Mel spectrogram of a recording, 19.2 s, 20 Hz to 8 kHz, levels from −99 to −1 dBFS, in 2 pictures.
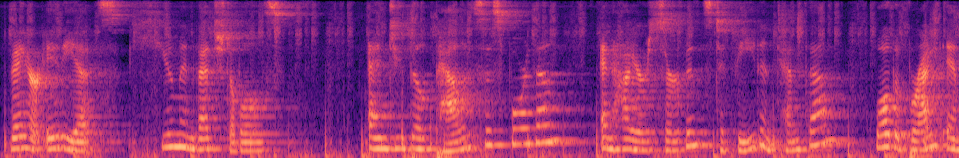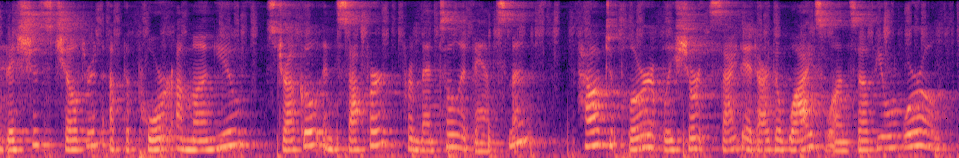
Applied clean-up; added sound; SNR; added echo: none; Writing; 15 dB; reverberation time 1.1 s.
